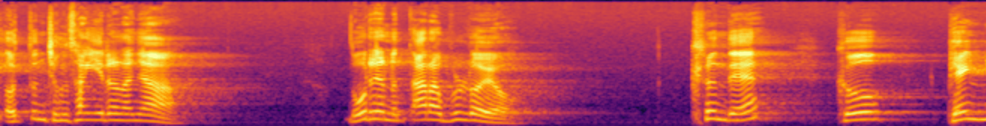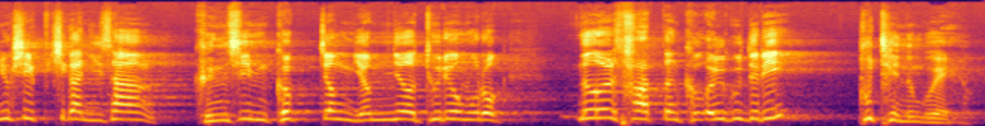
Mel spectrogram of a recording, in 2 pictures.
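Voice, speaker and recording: A man preaching a sermon to his congregation in a church, with a conversational manner and frequent tag questions to the listeners. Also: big-room sound. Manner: drops to a hushed, low voice when quoting scripture. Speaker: pastor. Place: church sanctuary.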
